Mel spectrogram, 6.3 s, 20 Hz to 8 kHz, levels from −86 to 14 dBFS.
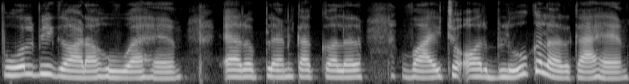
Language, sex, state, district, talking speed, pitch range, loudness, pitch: Hindi, female, Jharkhand, Garhwa, 135 wpm, 185-210 Hz, -13 LUFS, 200 Hz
